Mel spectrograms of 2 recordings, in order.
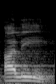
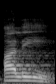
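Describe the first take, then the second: First: The L is short and single. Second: The L is short and single.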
